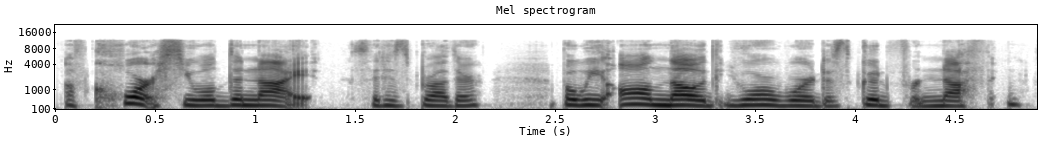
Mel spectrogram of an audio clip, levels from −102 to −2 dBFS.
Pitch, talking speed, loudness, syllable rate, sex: 220 Hz, 245 wpm, -18 LUFS, 5.7 syllables/s, female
